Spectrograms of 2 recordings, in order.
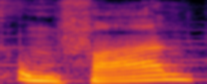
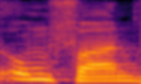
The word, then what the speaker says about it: umfahren: Because when you look at it, it's the same, it looks exactly the same. And it's just context and how you pronounce it. So the first means, du musst es umfahren, means you have to drive around it. And the other is du musst es umfahren, you have to drive over it.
